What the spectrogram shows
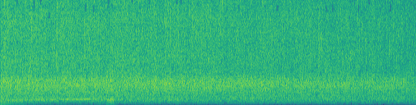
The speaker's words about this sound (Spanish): Dele otro aplauso. Amén.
